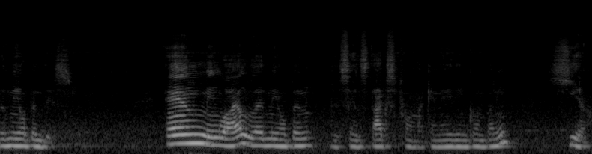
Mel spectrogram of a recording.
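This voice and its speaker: Against noticeable background noise, a man with a Mexican accent talks with ordinary pitch variation and long, frequent pauses. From Mexico. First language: Spanish. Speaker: accounting software consultant. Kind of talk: tutorial. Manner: halting, many fillers.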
